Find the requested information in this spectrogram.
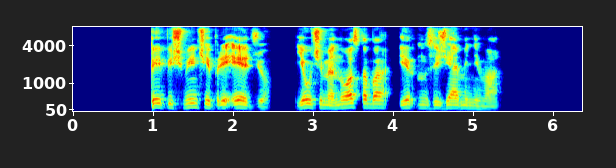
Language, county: Lithuanian, Klaipėda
